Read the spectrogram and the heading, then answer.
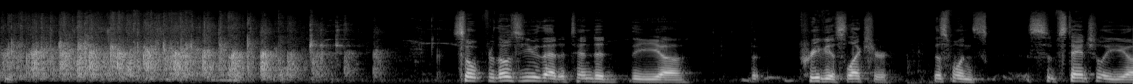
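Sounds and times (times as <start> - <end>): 
audience applause welcoming a guest lecturer at a talk on 3D integration: 0.0 - 4.0
speech: 4.6 - 11.3.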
